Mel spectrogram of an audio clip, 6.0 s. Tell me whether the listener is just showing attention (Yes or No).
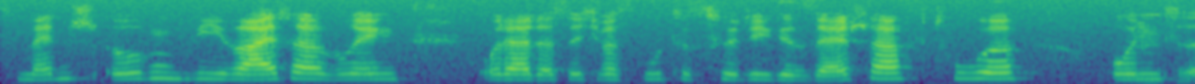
Yes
